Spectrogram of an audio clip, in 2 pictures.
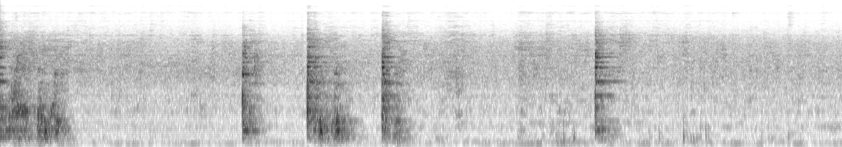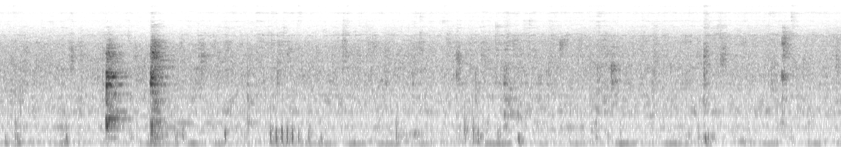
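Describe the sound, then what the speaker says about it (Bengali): Chicken and potatoes frying in a pan, a soft continuous sizzle broken by sharp scraping and clacking strokes of a spatula; close by, with no talk. "আমি অনেকক্ষণ ধরে ভেজে নিয়েছি সঙ্গে আলু দিয়ে একদম ভেজে নিয়েছি"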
